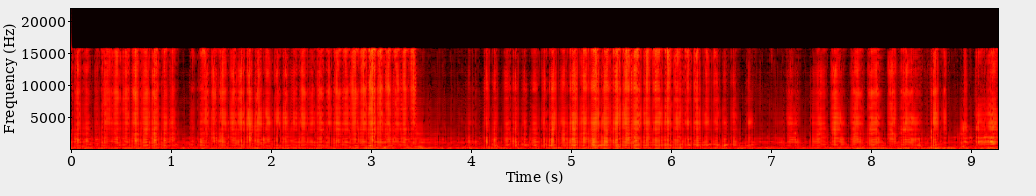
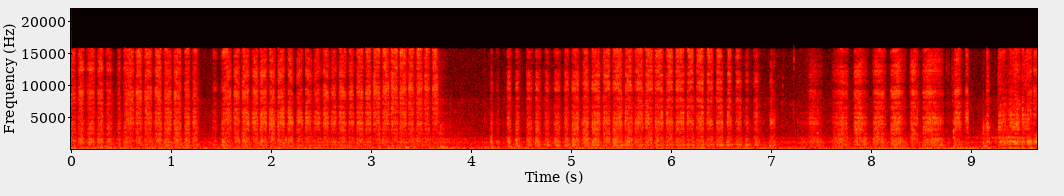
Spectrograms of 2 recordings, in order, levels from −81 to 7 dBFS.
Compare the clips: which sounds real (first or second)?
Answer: second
